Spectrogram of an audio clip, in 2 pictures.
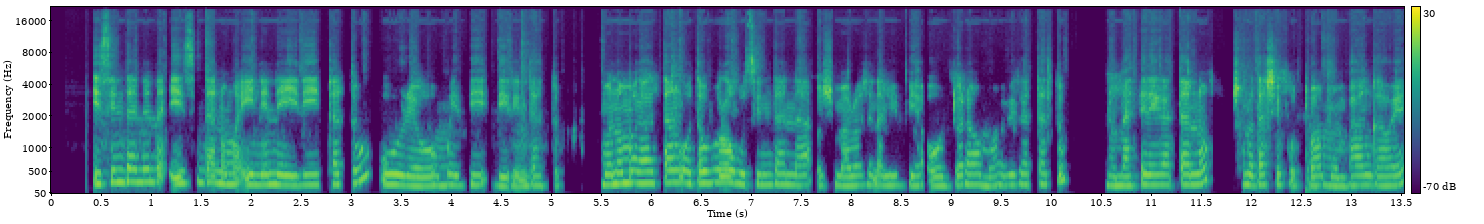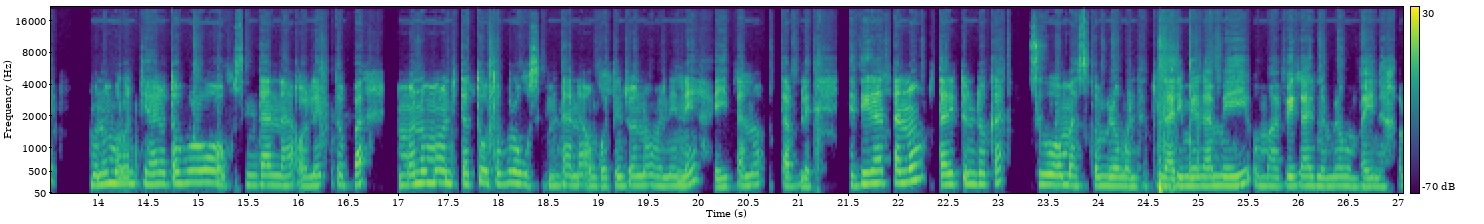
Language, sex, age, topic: Oshiwambo, female, 18-24, finance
